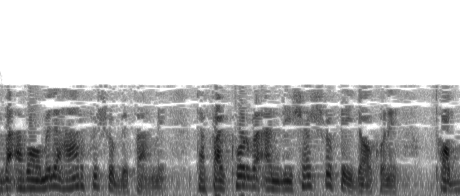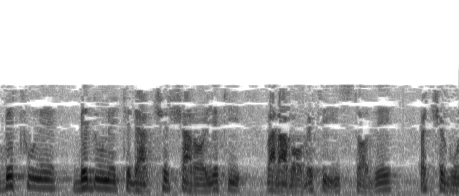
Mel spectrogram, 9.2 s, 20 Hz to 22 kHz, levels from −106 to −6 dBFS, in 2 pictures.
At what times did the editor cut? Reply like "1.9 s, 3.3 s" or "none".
none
